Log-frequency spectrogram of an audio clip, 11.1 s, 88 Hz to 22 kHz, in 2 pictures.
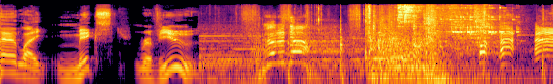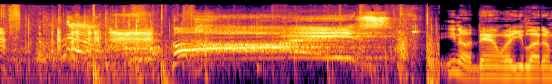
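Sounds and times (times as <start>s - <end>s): crockery breaking: 3.6s - 7.2s
man laughing: 4.8s - 7.4s.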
